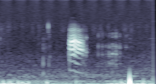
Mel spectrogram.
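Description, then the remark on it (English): A female cat lets out one short, high-pitched meow in the morning that stands out against a quiet background, followed a moment later by a dull low thump. No one speaks. “Your cat is yelling at me.”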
